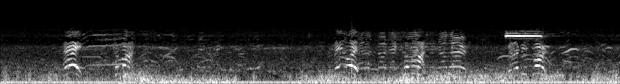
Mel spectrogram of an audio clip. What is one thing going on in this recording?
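Young players shout to each other at a distance across an open field.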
